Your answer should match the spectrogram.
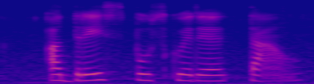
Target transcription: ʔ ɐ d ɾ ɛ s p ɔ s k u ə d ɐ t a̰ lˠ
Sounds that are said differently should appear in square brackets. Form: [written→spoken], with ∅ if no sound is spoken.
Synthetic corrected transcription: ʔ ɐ d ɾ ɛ s p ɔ s k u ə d [ɐ→ə] t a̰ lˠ

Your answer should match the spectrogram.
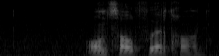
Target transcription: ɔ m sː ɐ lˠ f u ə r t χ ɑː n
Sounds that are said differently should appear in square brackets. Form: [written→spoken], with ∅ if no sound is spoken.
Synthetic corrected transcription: ɔ [m→n] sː ɐ lˠ f u ə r t χ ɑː n

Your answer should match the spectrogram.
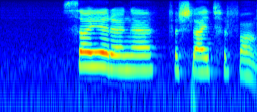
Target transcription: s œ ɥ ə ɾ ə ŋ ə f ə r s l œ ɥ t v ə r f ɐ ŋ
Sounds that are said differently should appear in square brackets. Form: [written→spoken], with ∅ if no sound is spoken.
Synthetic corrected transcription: s œ ɥ ə ɾ ə ŋ ə f ə r s l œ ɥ t [v→f] ə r f ɐ ŋ

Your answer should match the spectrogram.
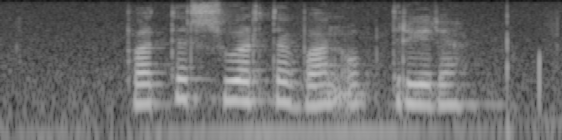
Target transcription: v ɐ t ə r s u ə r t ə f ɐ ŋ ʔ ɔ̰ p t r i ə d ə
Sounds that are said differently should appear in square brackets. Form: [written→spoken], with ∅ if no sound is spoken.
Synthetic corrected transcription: v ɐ t ə r s u ə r t ə [f→v] ɐ [ŋ→n] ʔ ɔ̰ p t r i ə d ə

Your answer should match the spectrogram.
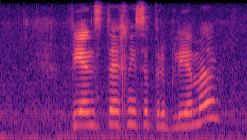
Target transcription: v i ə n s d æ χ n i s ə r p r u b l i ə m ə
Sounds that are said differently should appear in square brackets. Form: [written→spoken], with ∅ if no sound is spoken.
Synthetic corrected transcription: v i ə n s [d→t] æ χ n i s ə [r→∅] p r u b l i ə m ə

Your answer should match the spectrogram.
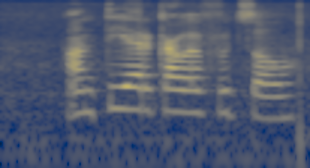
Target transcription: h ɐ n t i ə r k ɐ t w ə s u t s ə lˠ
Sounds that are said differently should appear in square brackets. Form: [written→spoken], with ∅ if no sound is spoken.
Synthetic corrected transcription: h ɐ n t i ə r k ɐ [t→∅] w ə [s→f] u t s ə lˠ

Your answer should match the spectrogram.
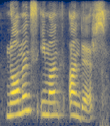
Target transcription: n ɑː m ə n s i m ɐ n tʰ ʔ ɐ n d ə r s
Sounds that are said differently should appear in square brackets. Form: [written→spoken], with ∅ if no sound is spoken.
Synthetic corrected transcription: n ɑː m ə n s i m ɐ n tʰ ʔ ɐ n d ə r s

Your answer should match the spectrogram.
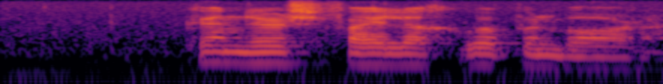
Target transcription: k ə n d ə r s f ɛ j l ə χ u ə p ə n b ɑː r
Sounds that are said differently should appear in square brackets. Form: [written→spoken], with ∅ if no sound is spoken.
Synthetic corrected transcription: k ə n d ə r s f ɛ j l ə χ u ə p ə n b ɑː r

